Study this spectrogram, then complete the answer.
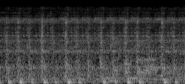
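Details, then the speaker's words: Honda Megapro Primus motorcycle, kick-started after weak battery, idling with steady even low thumping, no knocks or misses; engine healthy, owner attributes stalling/hesitation to fuel flow restricted by dirt. "juga halus ya teman-teman Nah tidak ada tidak ada kendala di bagian mesin"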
